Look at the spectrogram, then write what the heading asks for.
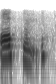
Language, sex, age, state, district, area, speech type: Punjabi, female, 30-45, Punjab, Pathankot, rural, conversation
